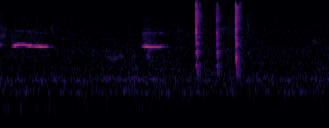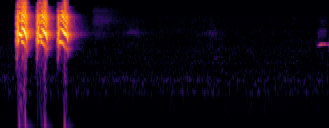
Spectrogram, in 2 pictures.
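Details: Molting pet parrot indoors: faint thin whistles and soft clicks, then three rapid, loud harsh squawks in quick succession, followed by quiet and another brief whistle at the end.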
